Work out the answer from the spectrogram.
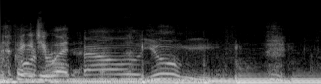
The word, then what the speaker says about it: Jung: Pal Jung. You're good. Pronounce it Young.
